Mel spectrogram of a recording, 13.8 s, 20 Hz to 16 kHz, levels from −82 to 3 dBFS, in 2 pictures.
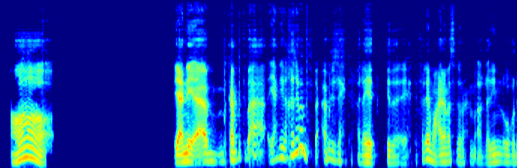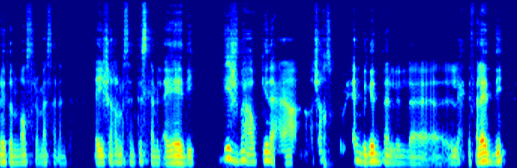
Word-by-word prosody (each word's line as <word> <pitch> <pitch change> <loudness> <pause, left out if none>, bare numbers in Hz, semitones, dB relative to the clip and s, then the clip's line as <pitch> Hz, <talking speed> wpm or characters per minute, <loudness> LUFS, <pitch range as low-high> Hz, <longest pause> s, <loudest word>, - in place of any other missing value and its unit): آه. - - +5 1.6
يعني 120 +2 +9
اب 125 -2 -2
كانت 155 0 +5
بتبقى - - -3
يعني 175 +6 -6
غالبًا 225 +9 0
بتبقى - - -5
قبل 155 +2 -4
الاحتفالات 115 -4 -4
كده، 105 -2 -8
احتفالية 160 +2 -3
معيّنة 120 -4 0
مثلًا 120 -2 -9
نروح 110 -1 -13
مشّغلين 110 +3 -8
أغنية 115 0 -6
النصر 110 -1 -9
مثلًا، 105 -2 -16 0.4
يشّغلوا 110 +2 -3
مثلًا 115 -2 -11
تسلم 115 -2 -3
الأيادي، 105 +1 -1 0.3
جيش 170 -3 +1
بقى 140 -3 -4
وكده، 135 +4 -3
أنا - - -4 0.2
شخص - - -7 0.3
محب 140 -3 -2
جدًا 120 -1 +1
لل 105 -1 -13 0.5
الاحتفالات 125 +3 +3
دي، 130 +3 -4
115 Hz, 145 wpm, -28 LUFS, 110-130 Hz, 1.6 s, يعني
